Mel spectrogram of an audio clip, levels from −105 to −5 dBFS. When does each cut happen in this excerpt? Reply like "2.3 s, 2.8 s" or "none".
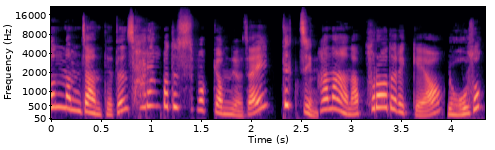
none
